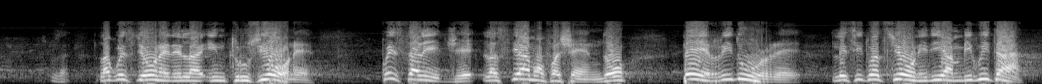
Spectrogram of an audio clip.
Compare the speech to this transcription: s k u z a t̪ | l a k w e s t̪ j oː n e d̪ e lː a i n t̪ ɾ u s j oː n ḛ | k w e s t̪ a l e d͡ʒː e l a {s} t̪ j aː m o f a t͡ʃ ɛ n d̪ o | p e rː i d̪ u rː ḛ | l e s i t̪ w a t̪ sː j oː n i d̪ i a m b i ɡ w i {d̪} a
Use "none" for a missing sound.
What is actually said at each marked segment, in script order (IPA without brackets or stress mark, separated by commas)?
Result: s, t̪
